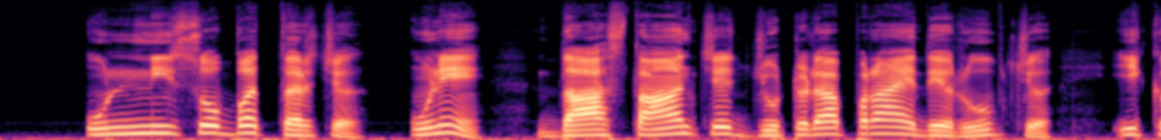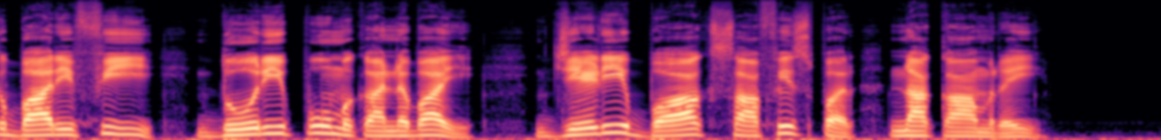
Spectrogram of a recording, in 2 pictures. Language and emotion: Dogri, neutral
